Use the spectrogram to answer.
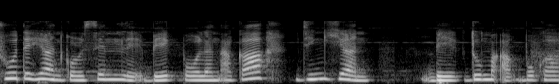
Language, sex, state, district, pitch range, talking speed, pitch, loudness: Mizo, female, Mizoram, Aizawl, 195-235 Hz, 205 wpm, 210 Hz, -18 LUFS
